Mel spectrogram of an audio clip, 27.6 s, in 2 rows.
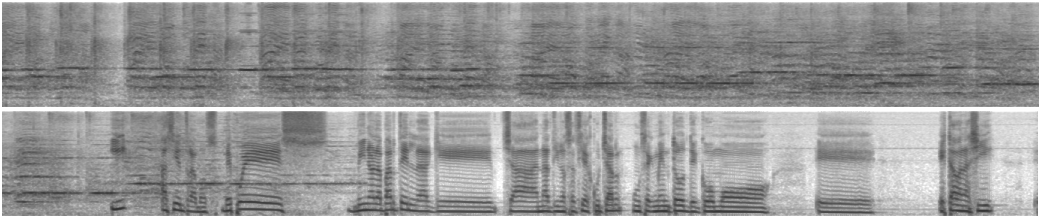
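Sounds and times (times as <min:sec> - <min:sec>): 
crowd shouting a protest chant while entering: 0:00.0 - 0:17.1
speech: 0:16.0 - 0:24.1, 0:24.7 - 0:25.6, 0:26.3 - 0:27.6.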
